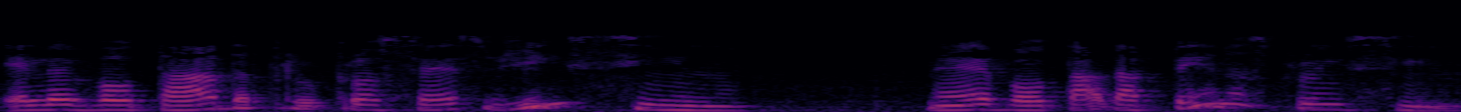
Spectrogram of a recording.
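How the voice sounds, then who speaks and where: Speaking at a fairly slow pace, a woman talks with a Brazilian accent. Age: 30s. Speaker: psychologist and teacher. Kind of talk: interview.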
